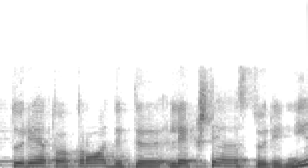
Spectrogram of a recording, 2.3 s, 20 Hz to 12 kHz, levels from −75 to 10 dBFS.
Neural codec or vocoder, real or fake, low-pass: none; real; 7.2 kHz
